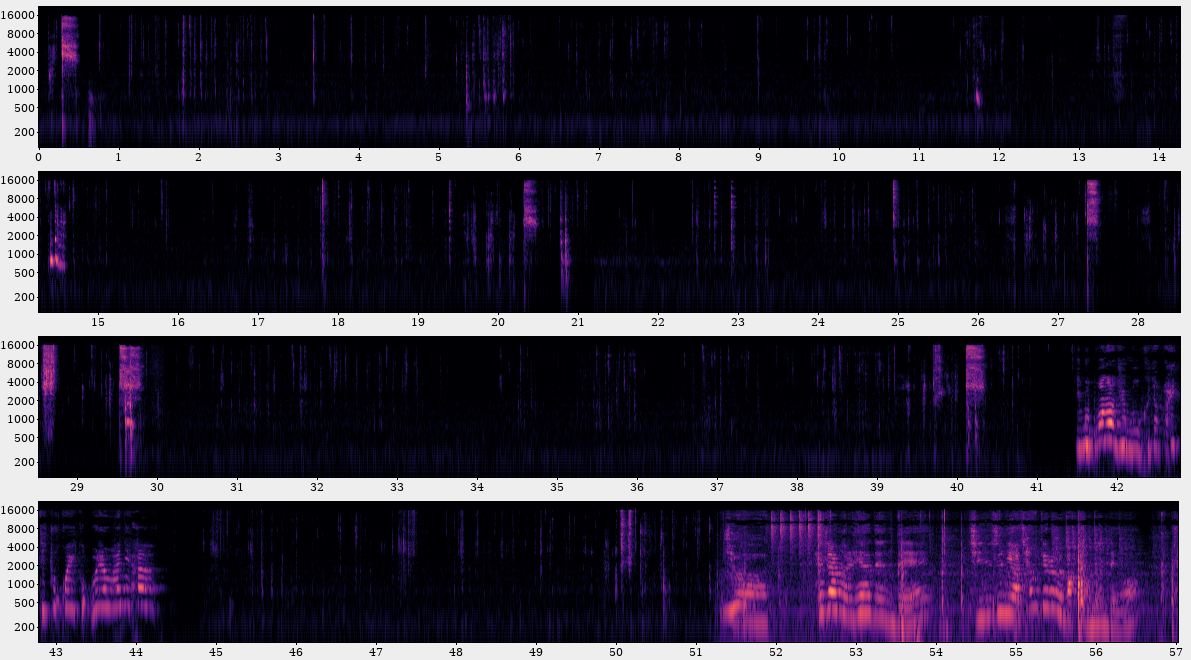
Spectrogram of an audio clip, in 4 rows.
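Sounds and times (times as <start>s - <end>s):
chewing and biting food: 0.0s - 41.1s, 44.8s - 51.3s.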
